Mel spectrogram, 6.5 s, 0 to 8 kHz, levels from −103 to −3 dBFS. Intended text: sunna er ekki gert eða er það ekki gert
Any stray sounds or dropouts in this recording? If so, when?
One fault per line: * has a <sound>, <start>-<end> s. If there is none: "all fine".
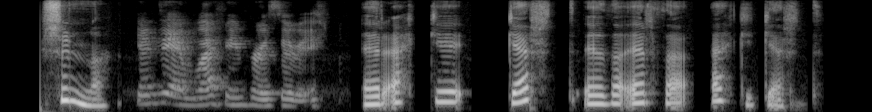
* has a laugh, 1.0-2.6 s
